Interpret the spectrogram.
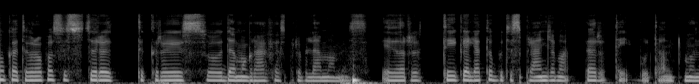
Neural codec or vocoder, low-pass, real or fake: codec, 44.1 kHz, 7.8 kbps, Pupu-Codec; 10.8 kHz; fake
